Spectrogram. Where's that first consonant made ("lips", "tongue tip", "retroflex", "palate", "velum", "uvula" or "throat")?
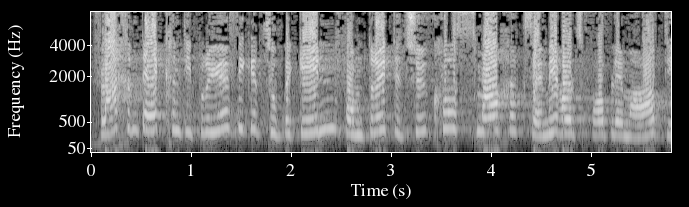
lips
